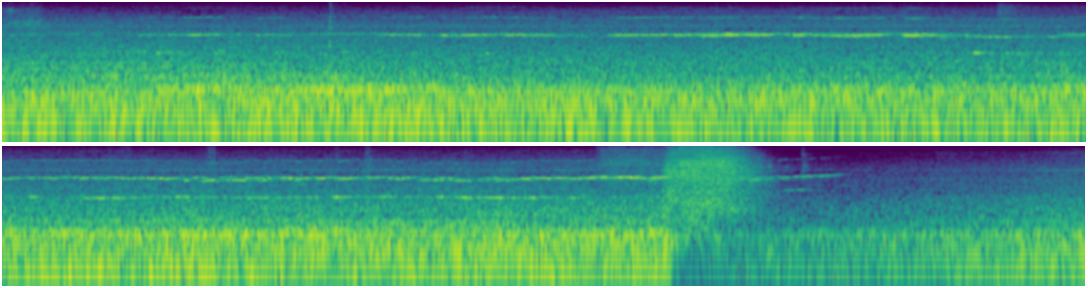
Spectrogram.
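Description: Train rolling by with its wheels squealing in thin, wavering high tones over a steady rumble. The sound drops off sharply about eighteen seconds in.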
